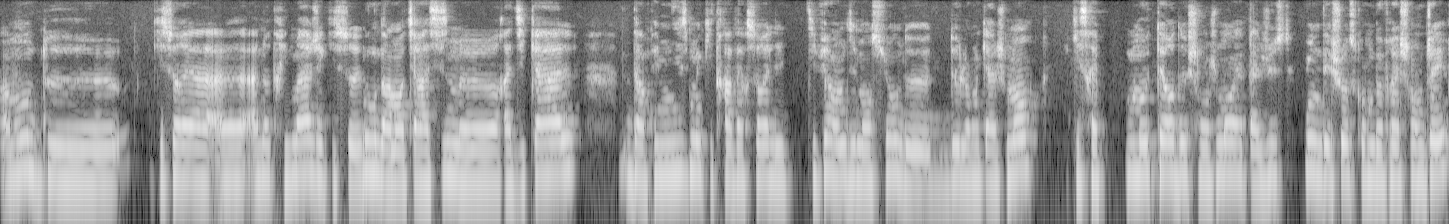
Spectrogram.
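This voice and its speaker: A woman speaks at a medium pitch with monotone, flat intonation and a somewhat breathy quality. Her pace is moderate and her loudness very even. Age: 20s. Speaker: community activist. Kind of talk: testimony. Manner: halting.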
